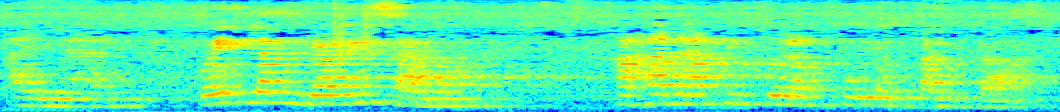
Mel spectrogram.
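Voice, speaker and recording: A woman speaks very slowly in a high voice with ordinary pitch variation and very even loudness, over noticeable background noise and audible room echo. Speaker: live-streaming singer. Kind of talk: live stream chat. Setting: home live stream.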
